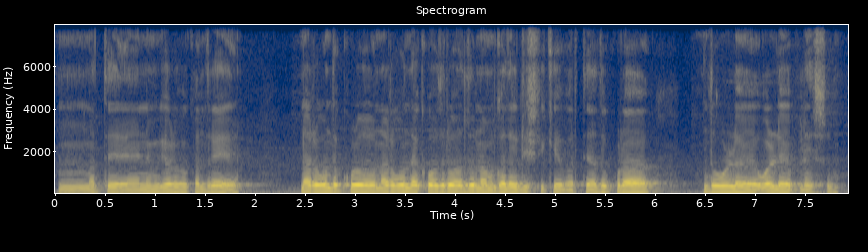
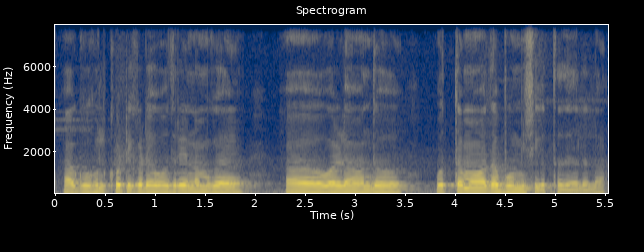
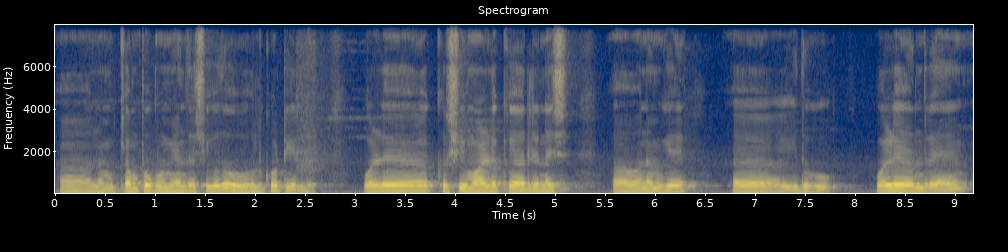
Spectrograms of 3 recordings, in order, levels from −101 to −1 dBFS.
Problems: background sounds at intervals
